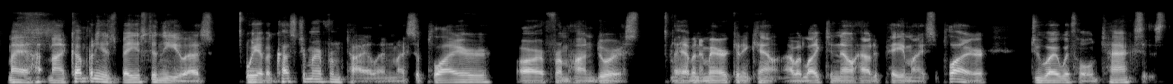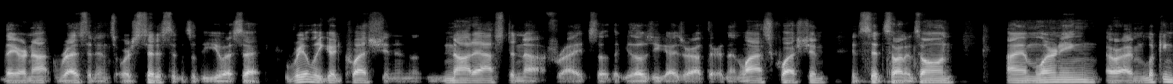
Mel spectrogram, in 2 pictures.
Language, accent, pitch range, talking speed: English, American, 85-110 Hz, 205 wpm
